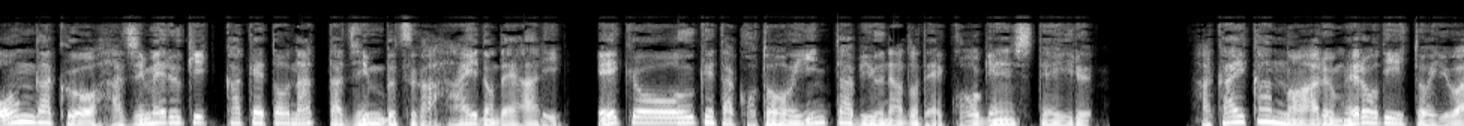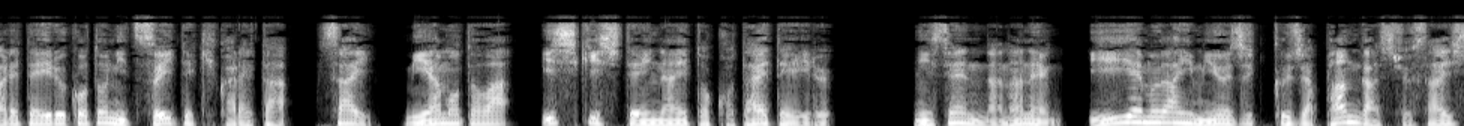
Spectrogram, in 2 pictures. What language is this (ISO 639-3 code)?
jpn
